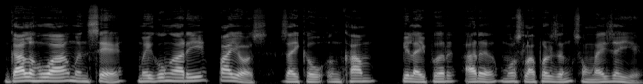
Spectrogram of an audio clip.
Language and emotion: Bodo, neutral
